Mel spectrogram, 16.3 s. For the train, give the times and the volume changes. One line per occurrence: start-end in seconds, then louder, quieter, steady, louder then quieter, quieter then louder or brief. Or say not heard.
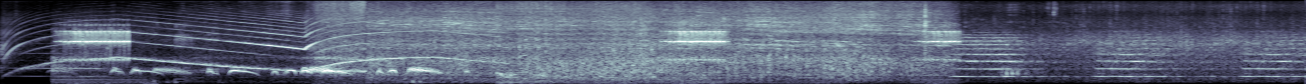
0.0-16.2 louder.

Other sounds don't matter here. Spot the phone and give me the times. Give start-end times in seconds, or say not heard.
0.7-2.0, 8.2-9.2, 11.3-12.1.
